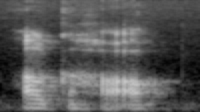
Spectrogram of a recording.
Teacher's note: So in alcohol, I have first syllable stress.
